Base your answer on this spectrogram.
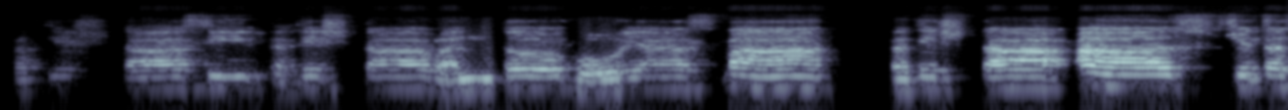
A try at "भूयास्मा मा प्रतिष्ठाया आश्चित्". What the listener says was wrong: भूयास्मा च இன்னொரு மகார விட்டாங்க भूयास्मा मा प्रतिष्ठा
